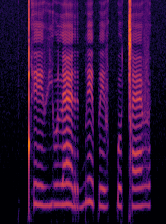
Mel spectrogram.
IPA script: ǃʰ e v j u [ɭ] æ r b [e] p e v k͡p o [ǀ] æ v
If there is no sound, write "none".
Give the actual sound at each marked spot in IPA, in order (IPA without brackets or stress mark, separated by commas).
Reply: l, e, ǀ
